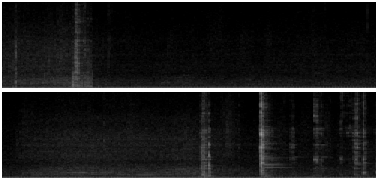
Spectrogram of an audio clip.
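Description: Glass clinks against a table.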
